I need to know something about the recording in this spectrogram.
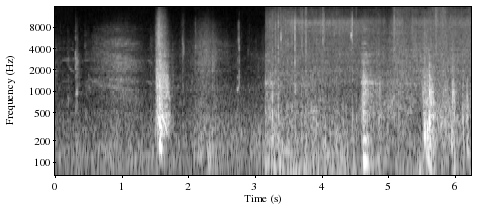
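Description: Near silence: faint room tone with a few brief soft sounds, and a low hiss that comes up about three seconds in.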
